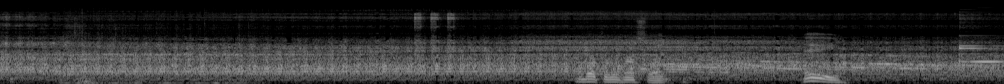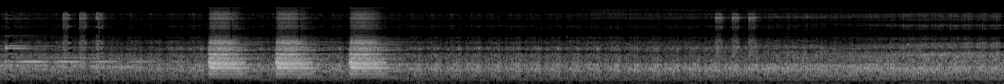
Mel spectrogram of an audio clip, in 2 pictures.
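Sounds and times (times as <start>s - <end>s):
recorded diesel engine sound: 0.0s - 20.0s
model train air horn: 12.1s - 14.2s.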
